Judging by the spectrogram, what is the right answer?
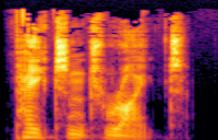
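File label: "patent right", British English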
